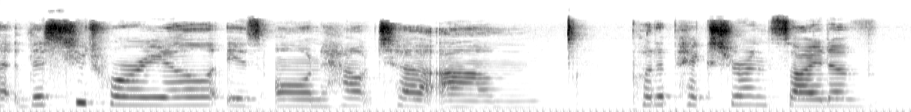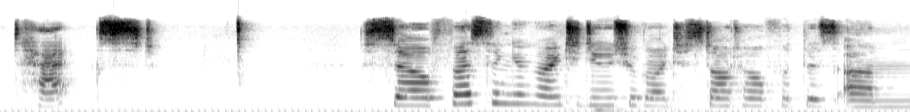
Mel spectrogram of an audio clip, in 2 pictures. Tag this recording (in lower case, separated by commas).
speech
